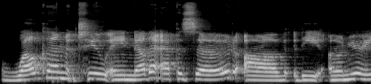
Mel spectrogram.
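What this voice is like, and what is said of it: Usual voice. Nothing is said of it.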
